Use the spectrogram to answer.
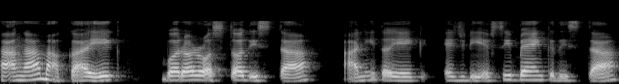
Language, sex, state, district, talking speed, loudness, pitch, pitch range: Konkani, female, Goa, North and South Goa, 115 wpm, -17 LUFS, 190 Hz, 180-205 Hz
